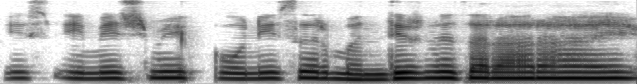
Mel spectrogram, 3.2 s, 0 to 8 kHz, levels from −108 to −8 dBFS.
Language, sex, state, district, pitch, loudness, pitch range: Hindi, female, Uttar Pradesh, Lucknow, 215 Hz, -16 LUFS, 210-220 Hz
